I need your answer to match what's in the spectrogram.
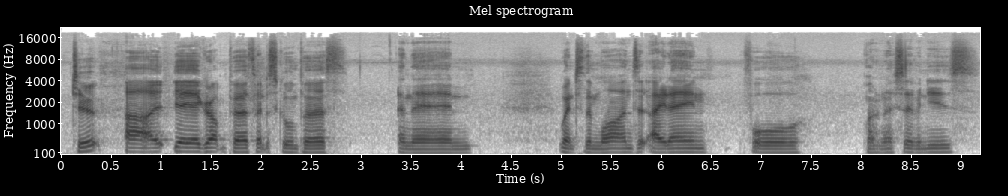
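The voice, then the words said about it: Weird New Zealand-tinged accent. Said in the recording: “you had a weird Kiwi accent”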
